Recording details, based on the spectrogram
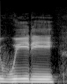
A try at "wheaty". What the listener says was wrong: you're saying wheaty, right? Not weedy, like pot.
